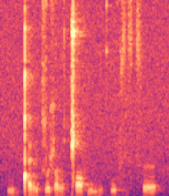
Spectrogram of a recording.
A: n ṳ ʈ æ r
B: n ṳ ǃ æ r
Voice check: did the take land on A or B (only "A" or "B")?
B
